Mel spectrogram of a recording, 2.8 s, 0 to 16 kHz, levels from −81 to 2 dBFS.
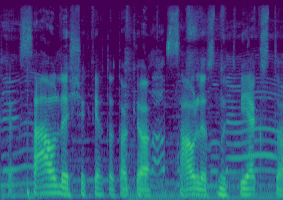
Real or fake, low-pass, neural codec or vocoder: real; 14.4 kHz; none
